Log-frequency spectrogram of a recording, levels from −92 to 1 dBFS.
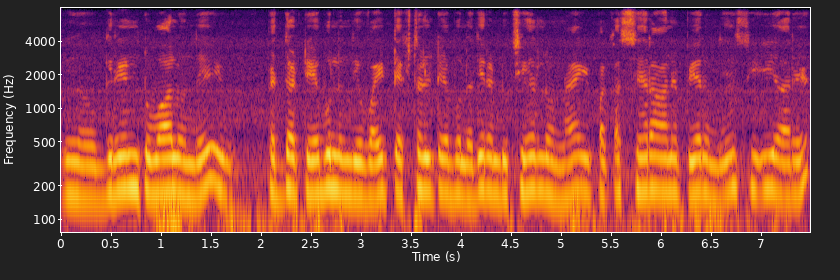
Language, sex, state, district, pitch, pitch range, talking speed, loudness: Telugu, male, Andhra Pradesh, Annamaya, 175 Hz, 165-180 Hz, 160 wpm, -16 LUFS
